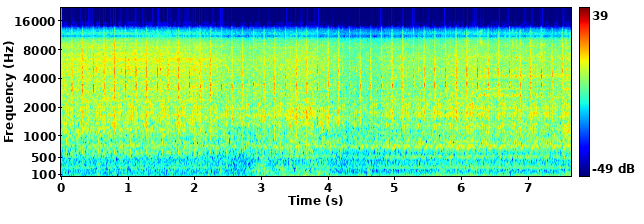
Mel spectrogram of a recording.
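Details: BMW E38 730d M57 diesel: steady idle with a sharp, regular knock about three times a second riding over it; engine knock of unknown source.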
